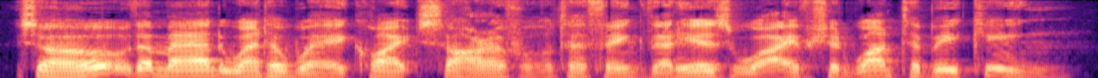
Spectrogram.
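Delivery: ordinary delivery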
